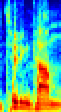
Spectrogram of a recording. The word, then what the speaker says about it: Tutankhamun: It's Tutankhamun.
